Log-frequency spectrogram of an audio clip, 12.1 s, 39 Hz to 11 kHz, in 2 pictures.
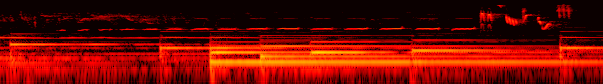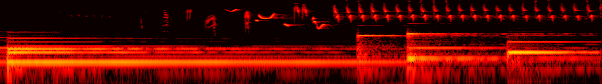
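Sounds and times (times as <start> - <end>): birds chirping: 0.0 - 12.0
soft relaxation music: 0.0 - 12.0.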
